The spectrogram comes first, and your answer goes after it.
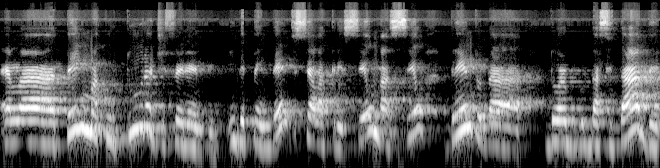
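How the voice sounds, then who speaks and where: Over noticeable background noise, a speaker with a non-native accent makes very wide pitch swings. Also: woman. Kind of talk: teacher training talk. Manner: halting.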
